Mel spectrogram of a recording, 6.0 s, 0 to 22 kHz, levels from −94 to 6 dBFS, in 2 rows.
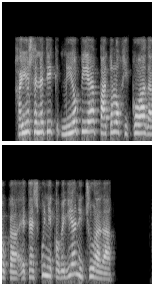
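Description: The speech carries plainly audible Speex codec damage throughout, a noisy, hoarse coarseness consistent with a CELP coder running at a setting near 17 kbps. On a spectrogram, harmonics look blurred, and the band above 4 kHz shows only diffuse, shaped noise fill rather than real structure.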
